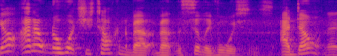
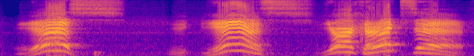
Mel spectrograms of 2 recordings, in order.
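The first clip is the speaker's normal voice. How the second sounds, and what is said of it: Ed McMahon impression. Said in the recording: “the silly voices that you do ... unless it was the Ed McMahon”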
